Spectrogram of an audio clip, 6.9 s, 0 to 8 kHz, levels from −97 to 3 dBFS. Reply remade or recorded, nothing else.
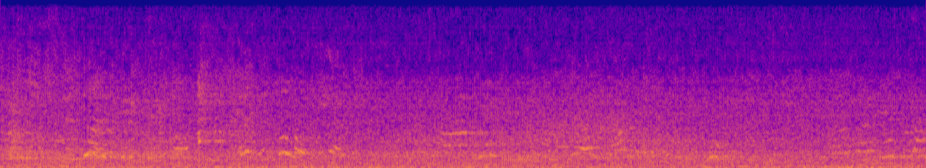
remade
